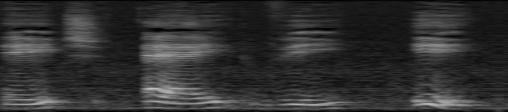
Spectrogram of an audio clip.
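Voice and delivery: slow spelling. Shown as a demonstration. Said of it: "it's spelled".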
